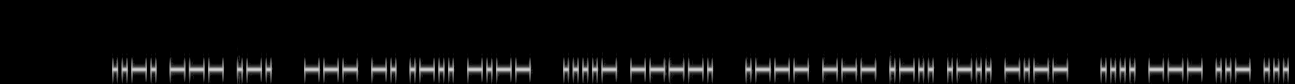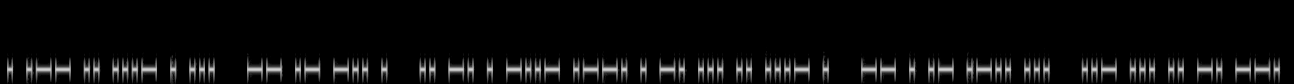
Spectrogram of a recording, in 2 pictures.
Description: Morse code, heard as a keyed tone, about 25 wpm, 700 Hz. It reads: FOR ONLY 49 JOLLY HOUSEWIVES MADE INEXPENSIVE MEALS USING
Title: Pangram Challenge v2 - 25wpm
